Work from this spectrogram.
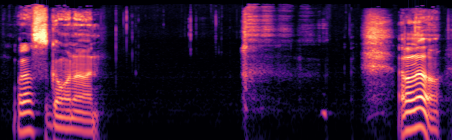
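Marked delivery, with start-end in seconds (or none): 2.4-4.4 high, slow words broken by a laugh. Real, not acted. Podcaster laughing at not knowing what to say next. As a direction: laugh it off as you say it. Laughing at his own aimlessness.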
